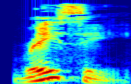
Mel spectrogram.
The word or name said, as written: racy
